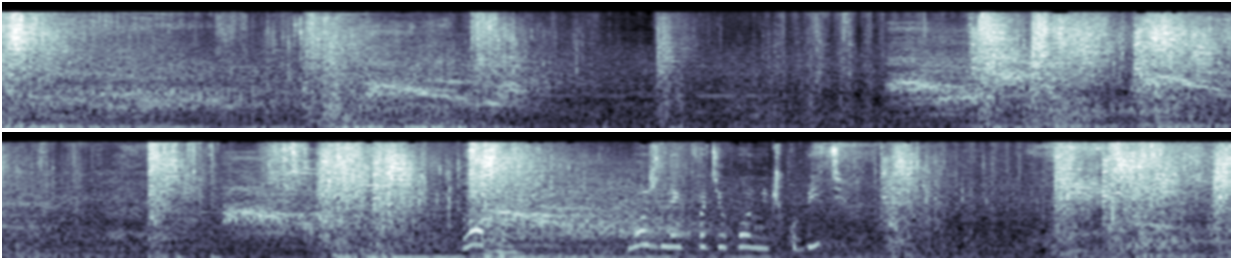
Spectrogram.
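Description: Swords clash and slash with sharp impacts.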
